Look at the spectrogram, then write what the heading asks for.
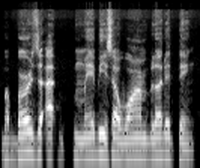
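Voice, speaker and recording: Casual livestream talker, male, from Guyana. Colloquial, reflective delivery, medium pitch, very little room sound. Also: fairly even intonation, unhurried, no room sound. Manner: colloquial, reflective, often checking he's understood. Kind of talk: casual chat on a group livestream.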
